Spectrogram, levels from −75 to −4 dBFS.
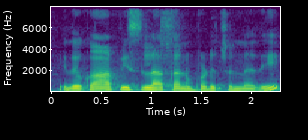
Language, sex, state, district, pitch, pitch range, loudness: Telugu, female, Telangana, Hyderabad, 180 Hz, 165-185 Hz, -16 LUFS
